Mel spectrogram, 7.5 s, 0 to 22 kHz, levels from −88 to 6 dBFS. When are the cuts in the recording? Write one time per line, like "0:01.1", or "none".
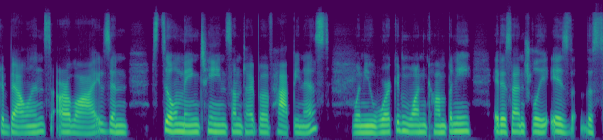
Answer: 0:04.4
